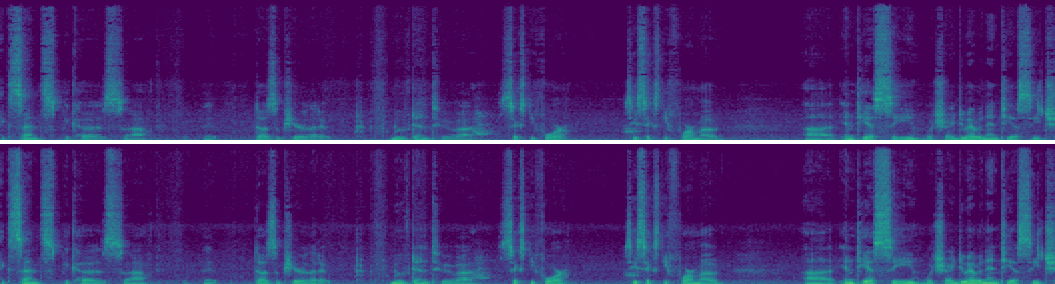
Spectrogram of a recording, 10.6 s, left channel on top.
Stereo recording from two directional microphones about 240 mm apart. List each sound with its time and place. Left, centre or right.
0.0 s speech: right
2.5 s speech: right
